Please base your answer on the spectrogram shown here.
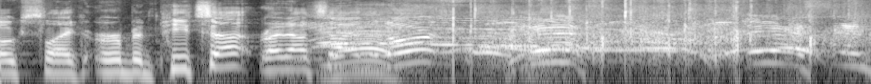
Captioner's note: audience cheering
